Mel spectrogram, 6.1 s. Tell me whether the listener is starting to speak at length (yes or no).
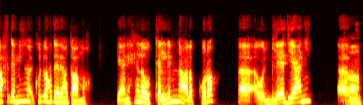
no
